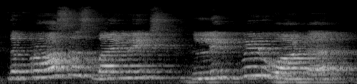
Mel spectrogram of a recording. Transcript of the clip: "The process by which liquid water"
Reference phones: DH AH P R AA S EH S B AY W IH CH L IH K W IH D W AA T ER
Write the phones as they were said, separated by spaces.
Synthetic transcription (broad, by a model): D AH P R AA S EH S B AY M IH S L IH K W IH D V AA T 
